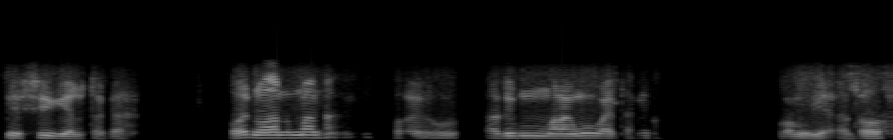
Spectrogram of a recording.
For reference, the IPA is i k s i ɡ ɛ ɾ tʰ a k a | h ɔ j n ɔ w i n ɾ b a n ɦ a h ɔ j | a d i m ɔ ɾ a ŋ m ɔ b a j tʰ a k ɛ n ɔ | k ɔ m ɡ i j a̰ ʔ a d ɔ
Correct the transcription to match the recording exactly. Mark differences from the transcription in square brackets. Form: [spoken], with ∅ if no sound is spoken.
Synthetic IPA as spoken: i [∅] s i ɡ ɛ [l] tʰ a k a | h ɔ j n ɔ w [a] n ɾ [m] a n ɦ a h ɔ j | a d i m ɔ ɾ a ŋ m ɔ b a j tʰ a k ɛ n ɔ | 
